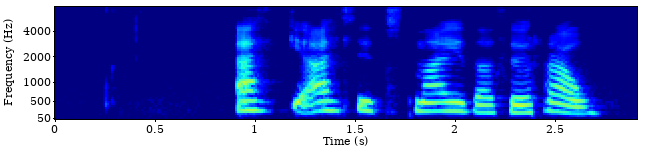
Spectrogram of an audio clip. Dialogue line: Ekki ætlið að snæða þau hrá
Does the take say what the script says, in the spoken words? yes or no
yes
